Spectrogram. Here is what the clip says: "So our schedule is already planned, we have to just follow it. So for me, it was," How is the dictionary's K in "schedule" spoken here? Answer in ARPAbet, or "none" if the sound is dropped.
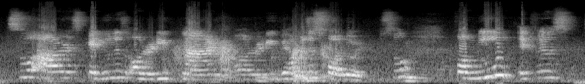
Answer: K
